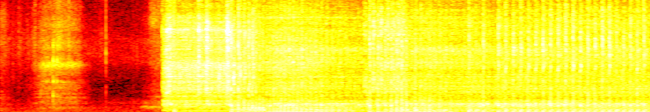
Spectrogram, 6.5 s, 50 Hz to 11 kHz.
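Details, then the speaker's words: 30-year-old abandoned SR125 single-cylinder motorcycle revived, seized fuel tap: cranks and catches at once, even thump picking up cleanly on throttle, revs well; engine sound, carburetor needs slight adjustment. "So she's revving actually really well. Little bit of adjust adjustment needed on the carburetor, but the engine is absolutely sound."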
